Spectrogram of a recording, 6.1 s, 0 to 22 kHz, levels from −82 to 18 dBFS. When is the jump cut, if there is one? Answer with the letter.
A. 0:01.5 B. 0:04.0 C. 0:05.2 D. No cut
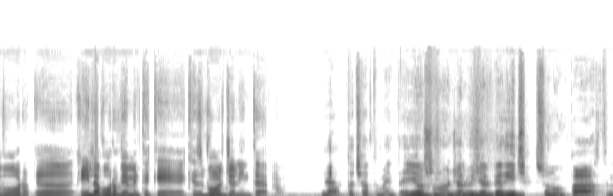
C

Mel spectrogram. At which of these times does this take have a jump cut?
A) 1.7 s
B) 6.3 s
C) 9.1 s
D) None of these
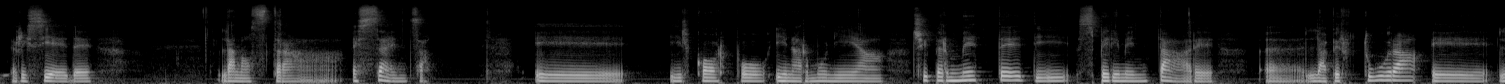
C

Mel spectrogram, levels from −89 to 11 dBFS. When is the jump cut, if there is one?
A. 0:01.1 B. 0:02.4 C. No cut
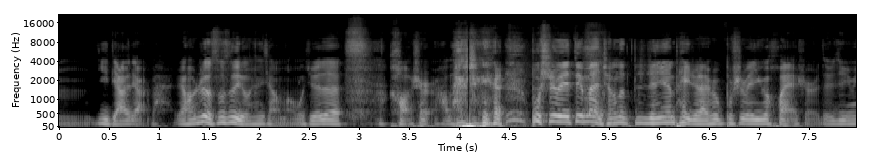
C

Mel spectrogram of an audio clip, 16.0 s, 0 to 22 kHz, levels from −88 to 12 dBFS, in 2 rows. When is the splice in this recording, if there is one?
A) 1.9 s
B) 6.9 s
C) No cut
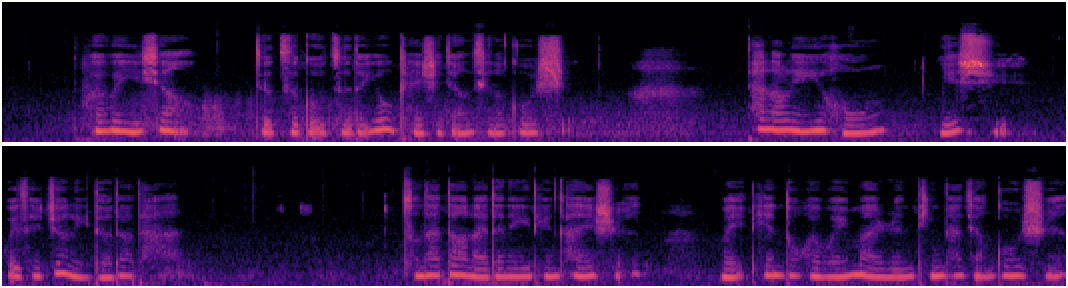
B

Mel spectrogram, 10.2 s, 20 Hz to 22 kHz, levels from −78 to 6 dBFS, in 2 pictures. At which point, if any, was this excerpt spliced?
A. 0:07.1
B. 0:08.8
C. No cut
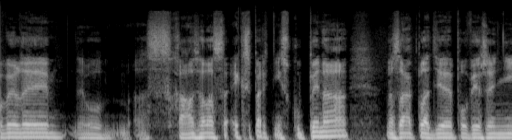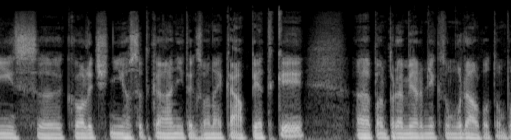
C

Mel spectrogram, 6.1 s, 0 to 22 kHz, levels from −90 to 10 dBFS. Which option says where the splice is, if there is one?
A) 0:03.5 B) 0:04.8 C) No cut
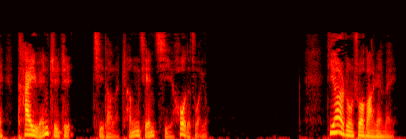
C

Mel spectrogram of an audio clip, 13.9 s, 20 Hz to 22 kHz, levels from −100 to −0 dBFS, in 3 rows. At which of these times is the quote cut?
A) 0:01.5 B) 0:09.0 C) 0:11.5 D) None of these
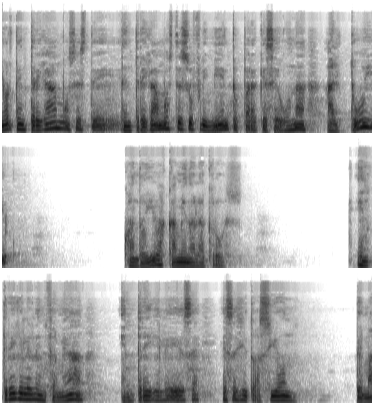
A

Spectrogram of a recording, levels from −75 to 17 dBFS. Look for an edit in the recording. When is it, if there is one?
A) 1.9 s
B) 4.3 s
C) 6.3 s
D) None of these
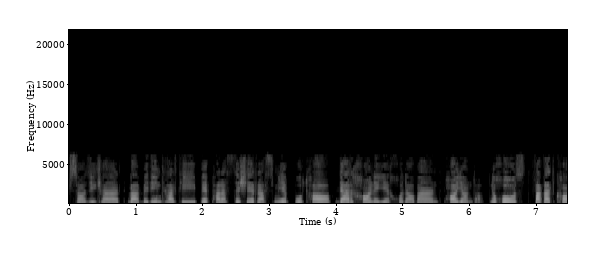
C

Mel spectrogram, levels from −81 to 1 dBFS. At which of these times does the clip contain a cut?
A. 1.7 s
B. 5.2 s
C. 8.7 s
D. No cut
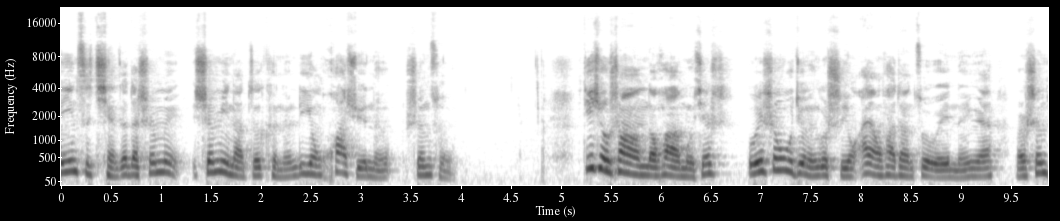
D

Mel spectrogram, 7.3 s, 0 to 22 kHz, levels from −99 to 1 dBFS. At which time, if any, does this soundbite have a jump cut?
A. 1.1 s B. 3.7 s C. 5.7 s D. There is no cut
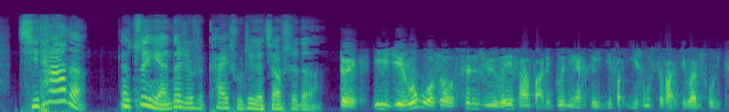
A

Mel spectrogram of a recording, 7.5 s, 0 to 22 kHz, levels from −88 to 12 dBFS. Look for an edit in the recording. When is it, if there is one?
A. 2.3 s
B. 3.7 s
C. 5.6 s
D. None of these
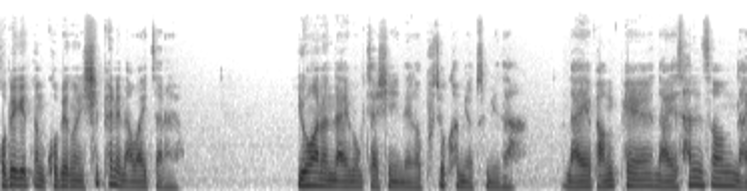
C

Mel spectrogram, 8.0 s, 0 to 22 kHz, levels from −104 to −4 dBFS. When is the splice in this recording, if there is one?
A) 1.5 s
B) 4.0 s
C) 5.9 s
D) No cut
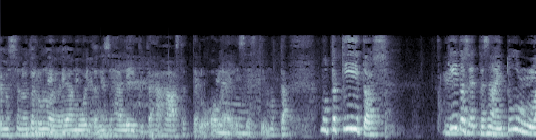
D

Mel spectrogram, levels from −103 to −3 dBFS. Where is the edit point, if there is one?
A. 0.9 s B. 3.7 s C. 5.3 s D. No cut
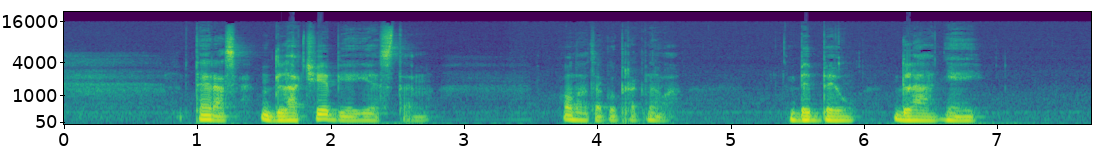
A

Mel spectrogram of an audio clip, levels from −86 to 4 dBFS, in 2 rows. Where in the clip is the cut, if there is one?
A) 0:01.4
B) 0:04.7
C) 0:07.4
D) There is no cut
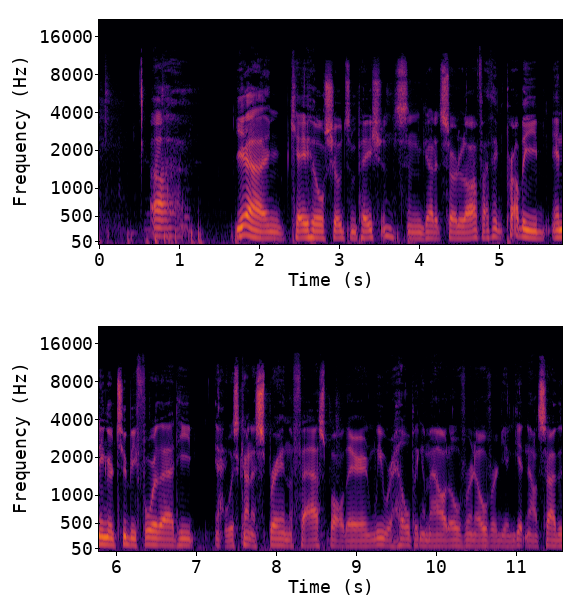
C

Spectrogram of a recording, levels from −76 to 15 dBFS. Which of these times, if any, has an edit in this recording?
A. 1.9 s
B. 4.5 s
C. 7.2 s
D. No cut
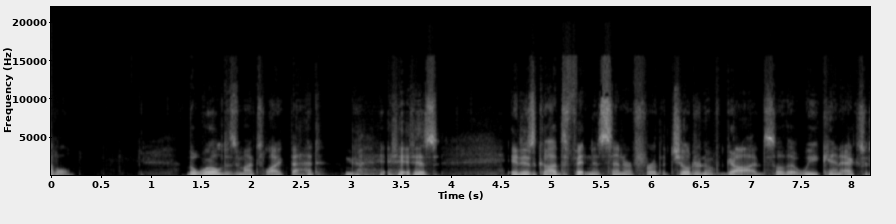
A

